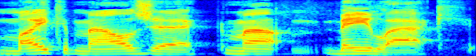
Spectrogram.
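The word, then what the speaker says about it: Majlak: Mike Malak is how you say it.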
